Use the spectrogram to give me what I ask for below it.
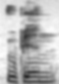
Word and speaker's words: Upin: So they pronounce it upin and ein.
